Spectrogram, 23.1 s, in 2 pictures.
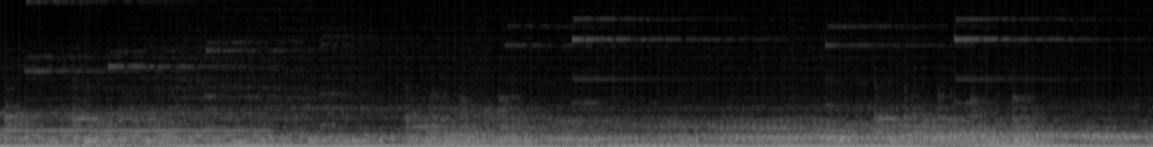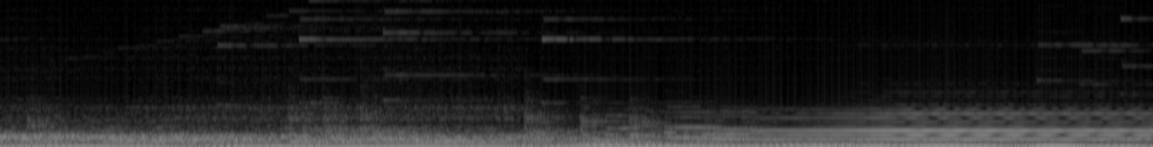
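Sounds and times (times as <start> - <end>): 
theta brainwave zen meditation music: 0.0 - 23.0.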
